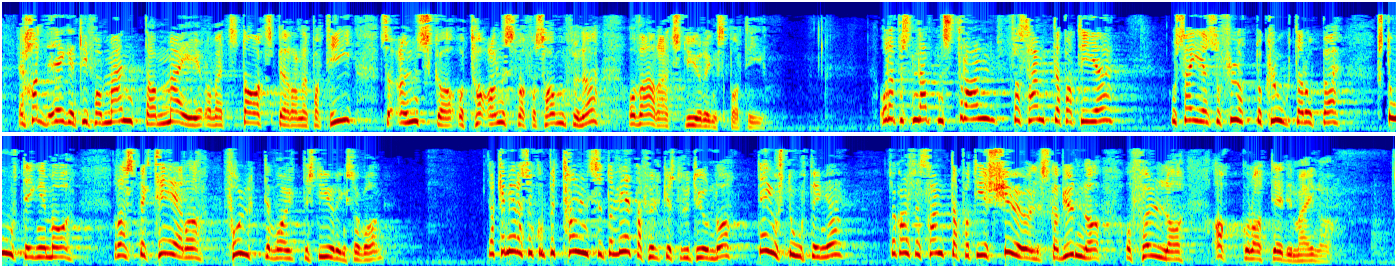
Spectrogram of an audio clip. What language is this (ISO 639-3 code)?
nno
